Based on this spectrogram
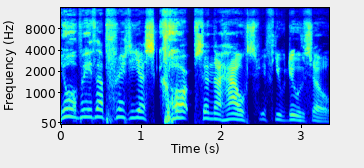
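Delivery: loud, shrill, put-on scream. Playing a character screaming a threat through a wall: screaming in character as Gustav. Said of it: "Gustav screams".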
